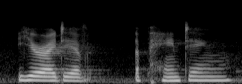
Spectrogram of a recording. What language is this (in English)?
English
